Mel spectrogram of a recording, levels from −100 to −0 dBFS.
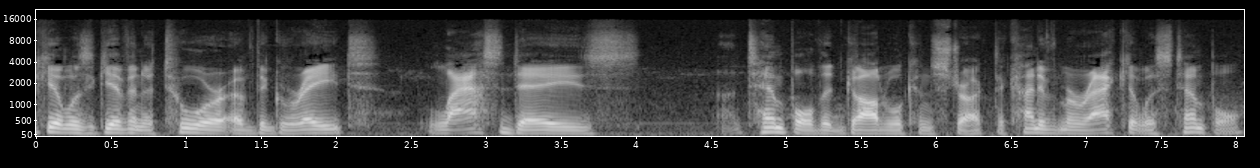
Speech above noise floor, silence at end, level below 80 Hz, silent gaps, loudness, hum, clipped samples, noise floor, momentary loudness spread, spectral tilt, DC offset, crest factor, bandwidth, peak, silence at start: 33 dB; 0 s; -58 dBFS; none; -23 LUFS; none; under 0.1%; -56 dBFS; 9 LU; -5 dB/octave; under 0.1%; 20 dB; 15.5 kHz; -4 dBFS; 0 s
